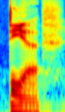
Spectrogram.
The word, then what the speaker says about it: Dear: The Sprayed Deer. Spricht sich aus wie Englisch Deer für Hirsch, schreibt sich aber mit EA wie My Dear, also meine Liebe oder mein Lieber oder auch mein Herz.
